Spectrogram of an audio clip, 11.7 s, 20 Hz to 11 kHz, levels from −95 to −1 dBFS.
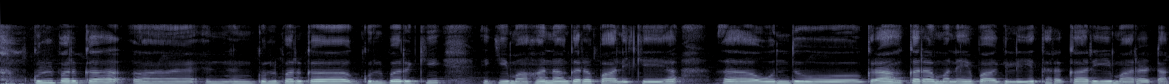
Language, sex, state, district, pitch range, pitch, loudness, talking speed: Kannada, female, Karnataka, Gulbarga, 190-215 Hz, 205 Hz, -39 LUFS, 65 wpm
